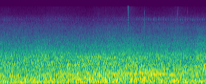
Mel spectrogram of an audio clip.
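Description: Steady rushing noise of jet aircraft engines running at the airfield, with a faint whine that drifts a little in pitch partway through.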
